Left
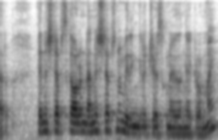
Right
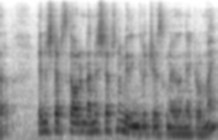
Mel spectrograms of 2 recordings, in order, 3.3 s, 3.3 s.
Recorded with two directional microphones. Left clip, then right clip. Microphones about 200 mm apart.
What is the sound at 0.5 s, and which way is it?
A man's voice, 35° left (ahead or behind).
